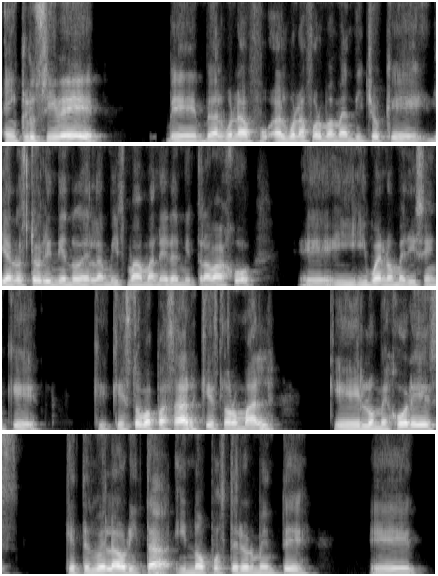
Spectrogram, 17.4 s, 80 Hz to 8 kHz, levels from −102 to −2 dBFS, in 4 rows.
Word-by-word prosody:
Inclusive, 145 - +2 0.6
eh, 125 -1 -1
de 125 - -1
alguna 130 +4 +2
fo 140 - -11
alguna 140 +2 +1
forma 140 -1 -1
me 135 0 0
han 130 - -4
dicho 130 +1 -5
que 120 -3 -5
ya 135 0 +4
no 145 - -2
estoy 140 0 0
rindiendo 135 -1 0
de 125 -1 +1
la 115 0 -1
misma 125 +2 -2
manera 125 +1 -2
en 125 - -8
mi 120 -1 -10
trabajo, 120 +1 -1 0.4
eh, 120 0 -7
y 130 0 -6
y - - -3
bueno, 140 0 +2
me 125 0 -2
dicen 135 +2 -6
que 130 -3 -5 0.5
que 125 -1 -15
que 125 - -8
esto 125 +3 0
va 135 - +8
a - - -9
pasar, 155 +8 +4
que 180 - -6
es 135 +1 -6
normal, 140 +9 +1 0.5
que 130 0 -1
lo 130 0 +3
mejor 135 +2 +3
es 140 -1 +1 0.4
que 135 - -3
te 130 0 -3
duela 135 +2 +5
ahorita 135 +9 +3
y 135 -1 -9
no 135 +1 +1
posteriormente. 130 -2 -2 0.6
Eh, 115 -1 -3
135 Hz, 175 wpm, -22 LUFS, 125-140 Hz, 0.6 s, va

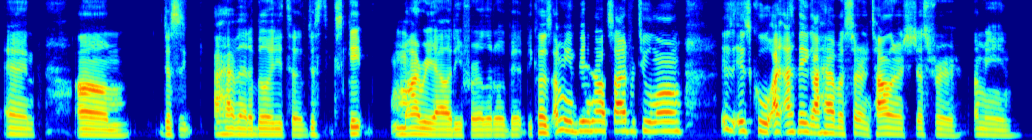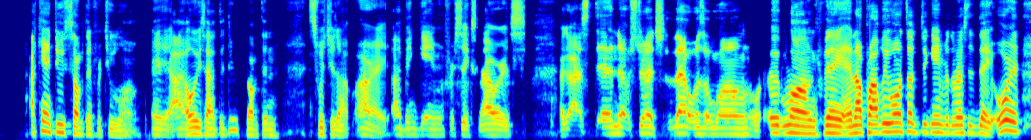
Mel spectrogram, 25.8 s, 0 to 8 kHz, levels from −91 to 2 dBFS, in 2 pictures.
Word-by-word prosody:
and, 130 -3 -5 0.5
um, 115 -2 +2 0.4
just 125 -4 -5 0.3
I 130 - -2
have 135 -1 -1
that 125 -1 -3
ability 125 -1 -3
to 115 -1 -5
just 115 -5 -11
escape 145 0 -3 0.3
my 135 +1 +1
reality 120 -2 -1
for 115 - -7
a 115 0 -3
little 115 0 -5
bit 120 +2 -10
because, 160 +3 -1
I - - 0
mean, 210 -4 -1
being 205 0 -1
outside 200 0 +2
for 195 - -13
too 205 +2 -6
long 200 0 +1 0.5
is 235 - -8
is 200 0 -3
cool. 195 -3 -2
I - - +6
I - - -4
think 190 -2 -2
I 155 - +5
have 155 -1 +1
a 140 - -4
certain 140 -2 -5
tolerance 135 -2 +2
just 135 -2 -8
for 115 -4 -8 0.2
I 130 - -7
mean 115 -4 -9 0.6
I - - +1
can't 195 -5 +1
do 175 -1 0
something 145 -5 -1
for 120 - -15
too 120 -3 -9
long, 110 +2 -11
eh, 120 -2 -6
I 125 - -3
always 135 +2 +2
have 125 0 0
to - - -11
do 220 +1 -9
something, 120 -2 -6 0.4
switch 135 -2 -5
it 120 - -5
up. 110 -1 -6
"Alright, - - -4
I've - - -8
been 125 0 -14
gaming 120 -1 -7
for - - -17
6, 125 -3 -6
hours, 120 -2 -2 0.4
I - - -6
gotta - - -3
stand 145 0 -2
up 280 - -2
stretch. 160 - -1
That 150 -3 +4
was 140 0 -4
a - - -2
long 130 0 -2
a - - +4
long 155 -2 +7
thing." 155 0 +6
and 145 +4 +6
I 165 - +8
probably 175 +1 +7
won't 190 0 +5
touch 190 -4 +1
the 175 -1 -4
game 175 -1 +1
for 165 - -2
the 160 - -3
rest 165 0 +2
of 155 - -7
the 160 - +3
day, 140 - +1
or, 205 -3 +6
135 Hz, 205 wpm, -22 LUFS, 120-165 Hz, 0.6 s, I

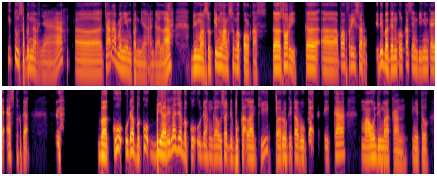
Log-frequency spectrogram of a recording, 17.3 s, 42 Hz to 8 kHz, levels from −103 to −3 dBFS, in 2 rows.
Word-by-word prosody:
itu 215 -1 -5
sebenarnya, 95 -8 -4 0.2
eee, 105 -1 -3
cara 145 +1 -1
menyimpannya 105 -9 -5
adalah, 85 0 +1 0.3
dimasukin 125 +5 +2
langsung 125 -4 +3
ke - - +2
kulkas. - - -2
Te 130 0 +7
sori, 135 - +5 0.2
ke, 135 - +3 0.2
eee, 110 -2 0
apa 155 - -1
freezer. 155 -2 -1 0.2
Jadi - - 0
bagian 130 -1 +4
kulkas 140 +3 -4
yang 130 - -4
dingin 125 +2 -6
kayak 120 0 -1
es - - +1
tuh, - - -15
Kak. - - -3
Eh, - - -41 1.3
beku 145 +8 +5
udah 175 +1 +4
beku 130 - 0
biarin 145 +3 +5
aja 200 -5 +2
beku, 130 -2 -3
udah 135 -2 -4
nggak 125 -1 -5
usah 115 - +4
dibuka 115 -1 -3
lagi 120 - -2 0.2
baru 120 +1 -1
kita 130 -2 -2
buka 115 -3 -2 0.2
ketika 140 +6 -1 0.4
mau 120 +1 +3
dimakan, 105 -7 -3 0.2
gitu. 100 -3 -7
125 Hz, 150 wpm, -26 LUFS, 110-140 Hz, 1.3 s, Te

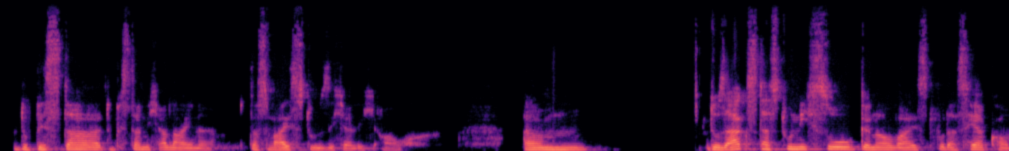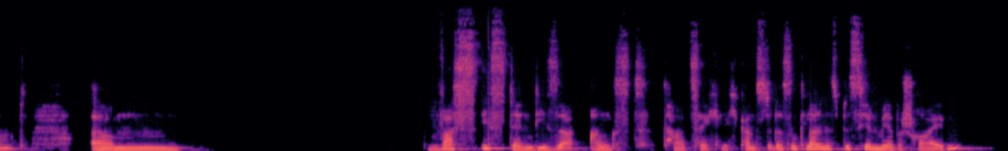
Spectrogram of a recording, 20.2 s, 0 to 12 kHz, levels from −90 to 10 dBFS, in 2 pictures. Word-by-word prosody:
du 170 0 0
bist 170 +2 0
da 170 -1 +5
du 165 0 -8
bist - - -11
da 170 - +3
nicht 165 0 -2
alleine, 135 -5 -1 0.3
das 165 0 -3
weißt 145 -1 +1
du 140 -3 -1
sicherlich 125 -2 -6
auch. - - -11 1.1
Ähm, 160 0 +2 1.0
du 170 -2 +4
sagst, 185 +4 +4
dass 180 -1 +2
du 190 - +2
nicht 180 0 +4
so 180 -2 +4
genau 160 -2 +3
weißt, 155 +2 -1
wo 175 - 0
das 155 -1 -3
herkommt. 160 -6 -1 0.6
Ähm 150 -1 0 2.4
was 185 +3 -1
ist 240 0 -1
denn 155 -1 0
diese 150 -1 -1 0.2
Angst 140 -3 -7
tatsächlich? - - -8
Kannst 155 -3 -4
du - - -4
das 170 +3 -3
'n 200 - +1
kleines 195 0 +2
bisschen 195 -3 0
mehr 170 -1 +2
beschreiben? 215 - -5
160 Hz, 120 wpm, -23 LUFS, 150-180 Hz, 2.4 s, da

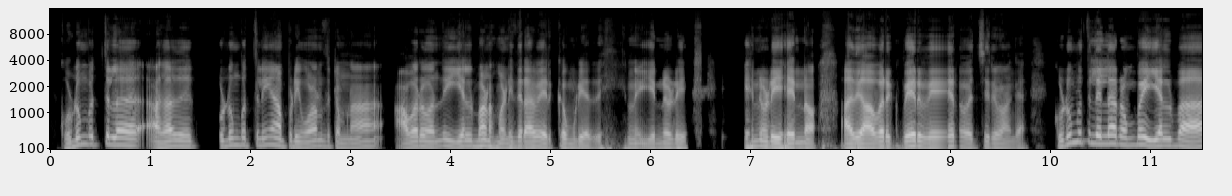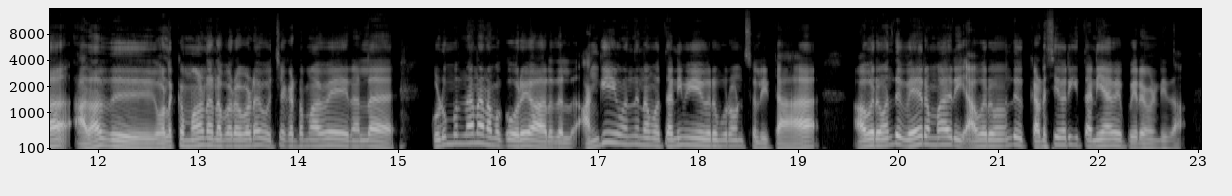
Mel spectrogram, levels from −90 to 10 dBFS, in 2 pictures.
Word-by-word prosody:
குடும்பத்தில 185 - -1 0.4
அதாவது 140 +3 +3 0.3
குடும்பத்திலேயும், 175 +3 -3
அப்பிடி 140 -3 -2
உணர்ந்துட்டம்னா, 130 -5 -2 0.4
அவரு 135 +6 +3
வந்து 145 +4 -4
இயல்பான 145 +2 +3
மனிதராவே 125 +2 +2
இருக்க 110 +3 -2
முடியாது. 95 -1 -2 0.2
என்ன, 115 0 -4 1.1
என்னுடைய 135 -3 +5
எண்ணம். 115 0 +1 0.3
அது 115 +3 +6
அவருக்கு 130 +2 +4
பேரு 145 0 +8
வேற 125 +3 +2
வச்சிருவாங்க. 110 -6 -4 0.4
குடும்பத்தில 230 - +1
எல்லாம் 215 -1 +4
ரொம்ப 185 +2 -1
இயல்பா, 160 -1 +4 0.5
அதாவது 160 -3 +1 0.4
வழக்கமான 165 +6 -1
நபர 155 0 -2
விட, 165 +2 -1
உச்சகட்டமாவே 160 +1 -4 0.2
நல்ல 145 +1 -4 0.6
குடும்பம் 210 +7 -7
தான 230 +1 0
நமக்கு 170 -4 -6
ஒரே 160 +2 +2
ஆறுதல். 125 -2 -3 0.2
அங்கேயும் 235 - -5
வந்து 205 0 -10
நம்ம 175 -2 -3
தனிமைய 180 +2 -2
விரும்புறோன்னு 150 -3 -6
சொல்லிட்டா, 110 -6 -3 0.8
அவரு 170 +3 +3
வந்து 195 +4 -2
வேறமாரி. 190 -2 -1
அவரு 155 +2 -1
வந்து 180 +4 -5 0.2
கடைசி 145 +6 -3
வரைக்கும் 185 -2 -7
தனியாவே 165 +2 -1
போயிற 130 -2 -2
வேண்டியதான். 100 -2 -11
150 Hz, 130 wpm, -23 LUFS, 130-175 Hz, 1.1 s, பேரு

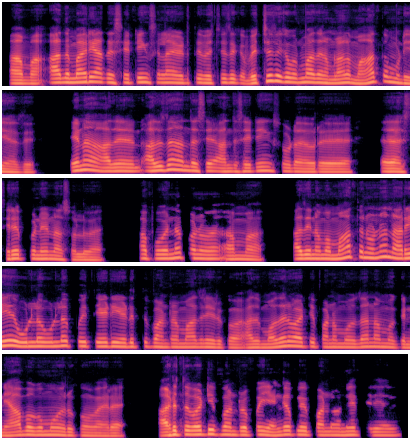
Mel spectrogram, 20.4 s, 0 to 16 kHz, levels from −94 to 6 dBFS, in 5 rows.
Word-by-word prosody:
ஆமா. 135 -1 +1 0.2
அந்த 180 +1 +4
மாரி, 195 +2 +4
அந்த 180 -2 -2
செட்டிங்ஸ் 175 +1 -2
எல்லாம் 170 -1 0
எடுத்து 155 +2 -6
வச்சதுக்கு, 155 0 -2
வச்சதுக்கப்புறமாதா 190 -2 +2
நம்மளால 155 +3 +1
மாத்த 195 +7 0
முடியாது. 120 -8 -2 0.5
ஏன்னா 200 +4 +4 0.2
அது 150 +1 +2 0.3
அதுதான் 185 +6 +3
அந்த 175 -3 +1
செ 160 - -2
அந்த 135 0 -3
செட்டிங்ஸோட 150 -1 -3 0.2
ஒரு 125 0 -1 0.6
அ - - +2 0.2
சிறப்புன்னே 165 0 0
நான் 140 -5 -3
சொல்லுவேன். 120 -2 -3 0.4
அப்போ 175 0 -3
என்ன 200 +3 +2
பண்ணுவேன் 170 -3 -1
ஆமா. 150 -2 -1 0.4
அத 170 +1 +4
நம்ம 170 0 +2
மாத்தணும்னா 225 0 +1
நெறைய 190 +4 +4
உள்ள, 180 +1 +2
உள்ள 185 +3 0
போய் 185 -2 -2
தேடி 175 0 +1
எடுத்து 165 +1 -4
பண்ற 155 -1 -2
மாதிரி 155 0 -2
இருக்கும். 135 -1 -4
அது 135 +1 -1
மொதல் 180 +7 +2
வாட்டி 175 -2 -1
பண்ணும்போது 150 -1 -3
தான் 165 0 -1
நமக்கு 145 -4 -4
ஞாபகமும் 160 +2 +1
இருக்கும் 130 -2 -3
வேற. 120 0 -2 0.5
அடுத்த 170 +3 +4
வாட்டி 180 +2 +5
பண்றப்ப 160 -2 0 0.2
எங்க 155 +5 +1
போய் 160 -2 0
பண்ணோனே 150 0 0
தெரியாது. 145 -1 -4
160 Hz, 165 wpm, -20 LUFS, 145-175 Hz, 0.6 s, வாட்டி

